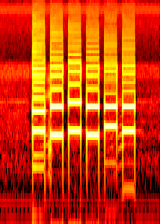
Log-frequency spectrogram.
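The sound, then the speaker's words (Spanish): Telephone dialing tones: six steady keypad beeps in a quick, even sequence, each about a fifth of a second long with short gaps, over a faint steady background tone. “Eh, no, ahí nomás están discando.”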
